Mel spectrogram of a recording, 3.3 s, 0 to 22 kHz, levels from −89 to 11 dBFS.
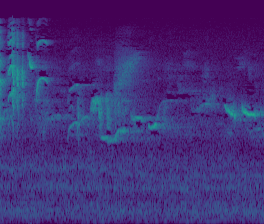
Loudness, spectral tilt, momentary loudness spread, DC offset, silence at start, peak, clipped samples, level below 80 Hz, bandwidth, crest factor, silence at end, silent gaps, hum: -35 LUFS; 2.5 dB/octave; 21 LU; under 0.1%; 0 s; -14 dBFS; under 0.1%; -78 dBFS; 16 kHz; 24 dB; 0 s; none; none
